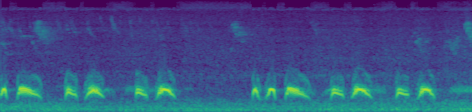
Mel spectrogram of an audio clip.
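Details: Spotted dove, used as a lure for trapping, giving soft low cooing phrases: two or three quick coos then a longer rolling coo, repeated in similar groups, with a quiet background.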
